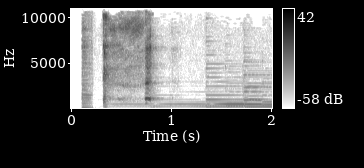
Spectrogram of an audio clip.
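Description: A sick child coughing, three quick coughs in a short fit, as from a cough and cold. Soft, gentle music starts about halfway through.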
